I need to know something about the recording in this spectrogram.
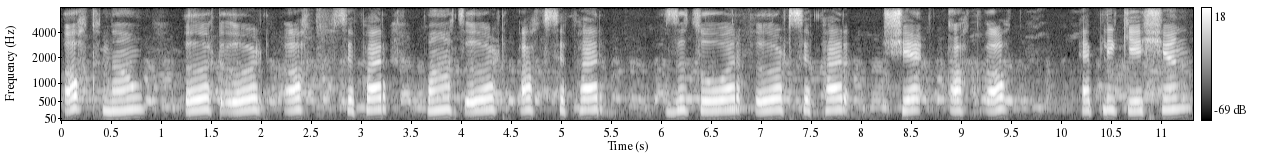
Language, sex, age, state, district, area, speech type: Kashmiri, female, 30-45, Jammu and Kashmir, Baramulla, urban, read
